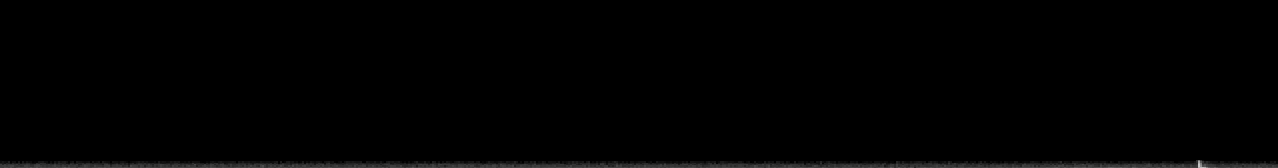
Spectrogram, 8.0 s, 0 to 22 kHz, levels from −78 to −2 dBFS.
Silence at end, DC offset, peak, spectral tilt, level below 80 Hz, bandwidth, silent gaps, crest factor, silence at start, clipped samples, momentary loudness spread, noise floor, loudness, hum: 0.45 s; 0.2%; -10 dBFS; -4.5 dB/octave; -46 dBFS; 1 kHz; none; 34 dB; 7.5 s; under 0.1%; 25 LU; -61 dBFS; -34 LUFS; none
